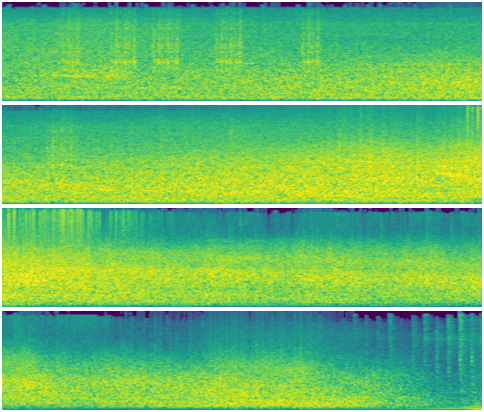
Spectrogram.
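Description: Jet engines of the Red Arrows' BAE Hawk trainers as the formation flies past: a continuous jet noise that swells to its loudest about eight seconds in, then grows duller as the high end fades.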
